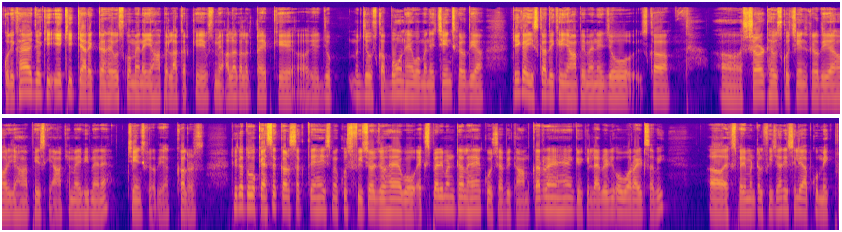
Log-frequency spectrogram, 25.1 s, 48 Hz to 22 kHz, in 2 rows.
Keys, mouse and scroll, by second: 0.6-3.7 middle drag, 6.6-9.7 middle drag, 11.5-17.2 middle drag.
